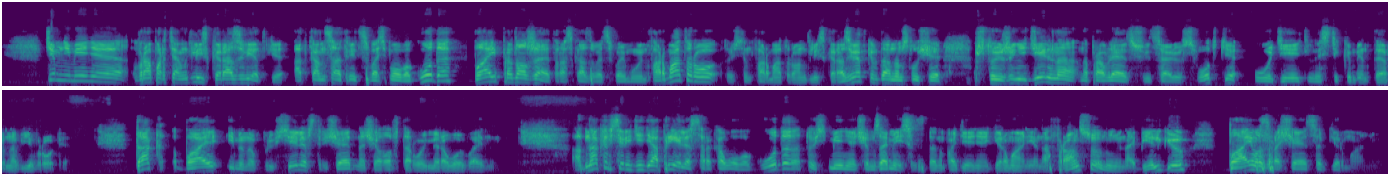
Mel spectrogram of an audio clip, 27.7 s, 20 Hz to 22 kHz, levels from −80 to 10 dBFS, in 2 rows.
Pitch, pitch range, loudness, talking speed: 145 Hz, 115-195 Hz, -20 LUFS, 150 wpm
